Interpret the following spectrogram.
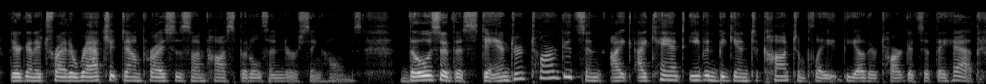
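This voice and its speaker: A woman presenting health policy in a webinar, answering questions with frequent ums and restarts. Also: on the low side. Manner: rambling, many ums and restarts.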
